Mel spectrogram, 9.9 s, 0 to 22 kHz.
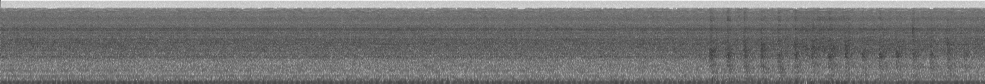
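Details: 1945 HUP Canadian Military Pattern truck, idling after long standing in very cold weather: deep steady rumble with faint irregular ticking rattle coming and going; unidentified noise.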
